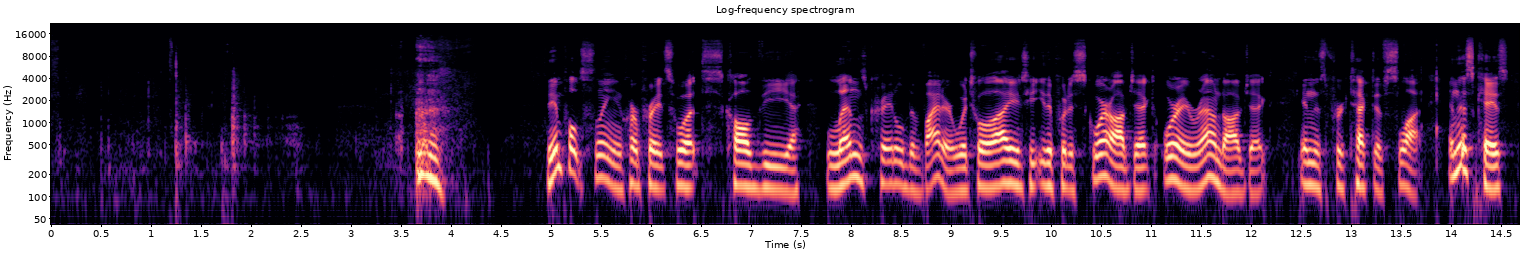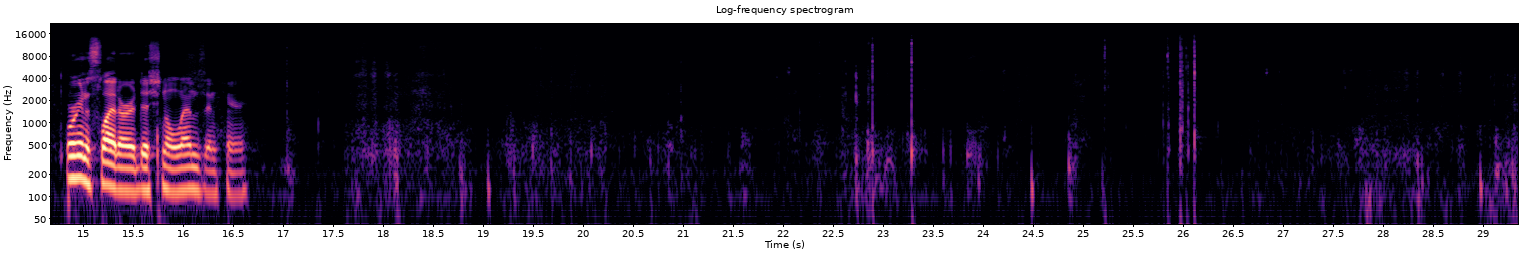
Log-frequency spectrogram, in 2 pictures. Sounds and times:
Speech: 0:05.0 - 0:16.7.

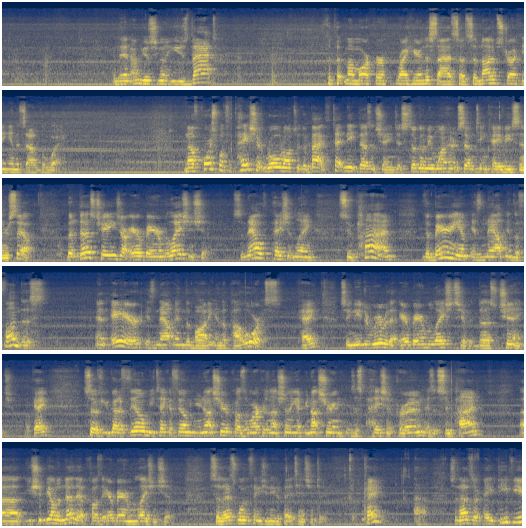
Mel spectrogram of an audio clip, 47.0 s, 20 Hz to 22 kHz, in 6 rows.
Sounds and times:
Speech: 0:01.7 - 0:03.3, 0:04.8 - 0:08.8, 0:10.6 - 0:24.2, 0:24.9 - 0:46.9.

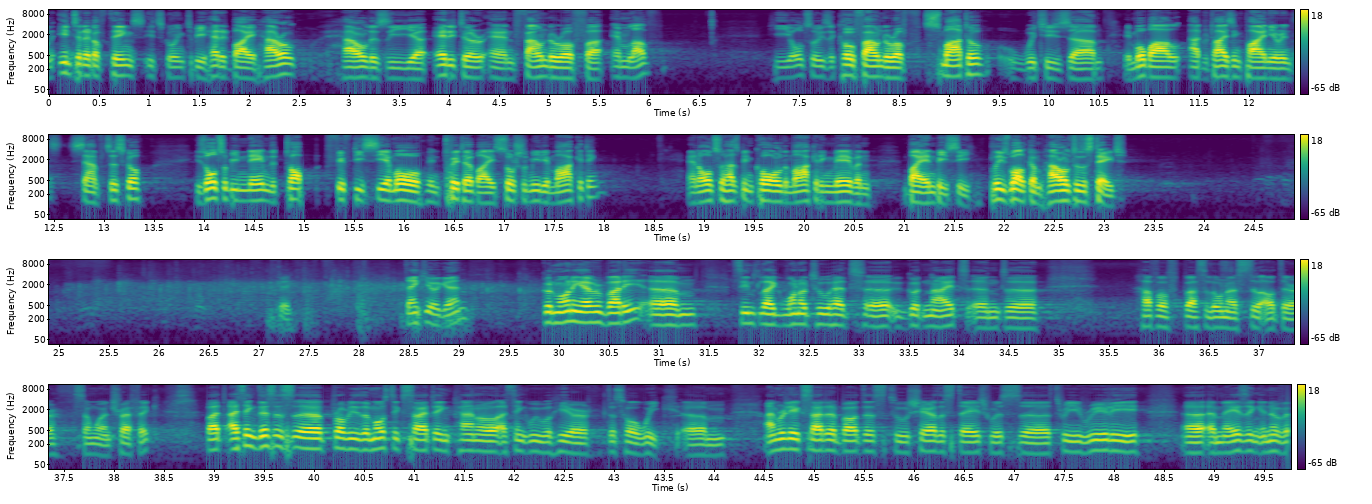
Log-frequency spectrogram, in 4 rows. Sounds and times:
Speech: 0:00.0 - 0:06.2, 0:07.3 - 0:18.0, 0:18.9 - 0:23.3, 0:27.2 - 0:27.4, 0:28.5 - 0:29.2, 0:29.9 - 0:34.9, 0:35.8 - 0:49.7.

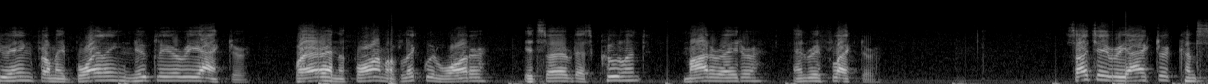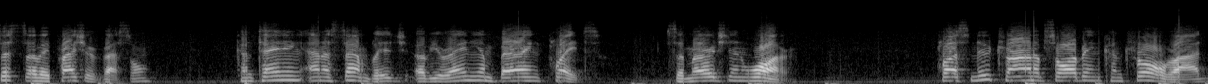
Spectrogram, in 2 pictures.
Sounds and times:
Speech: 0:00.0 - 0:08.8, 0:10.7 - 0:13.6, 0:14.5 - 0:18.1, 0:18.8 - 0:20.0, 0:21.5 - 0:24.1.

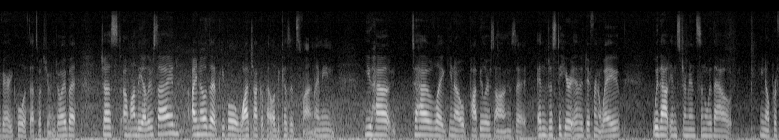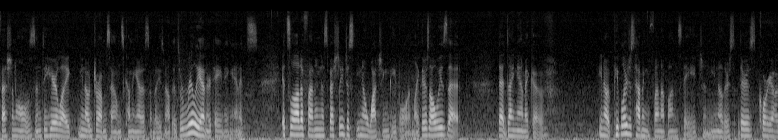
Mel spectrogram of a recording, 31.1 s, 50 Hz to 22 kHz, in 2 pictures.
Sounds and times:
Speech: 0:00.0 - 0:06.7, 0:07.3 - 0:12.4, 0:13.1 - 0:24.8, 0:25.6 - 0:26.7, 0:27.6 - 0:31.1.

